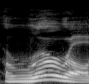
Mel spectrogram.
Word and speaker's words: rural: in a rural setting rural that's actually two syllables they're kind of hard to say because you got two are sounds they're rural that's even hard for me to say that's the opposite of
